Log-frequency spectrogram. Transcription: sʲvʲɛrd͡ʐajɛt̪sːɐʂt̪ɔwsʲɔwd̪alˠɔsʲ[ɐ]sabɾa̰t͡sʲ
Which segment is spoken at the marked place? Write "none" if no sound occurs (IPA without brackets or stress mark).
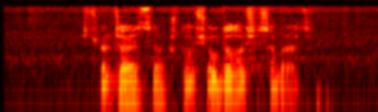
ɐ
